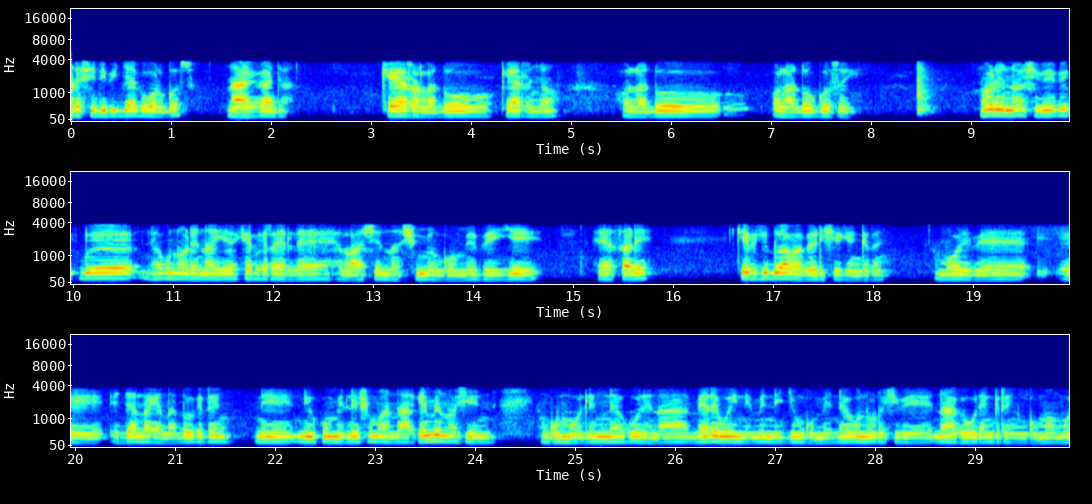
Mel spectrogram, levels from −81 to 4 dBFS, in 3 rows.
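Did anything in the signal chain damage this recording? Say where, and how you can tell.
No, nothing in the signal chain damaged this audio.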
